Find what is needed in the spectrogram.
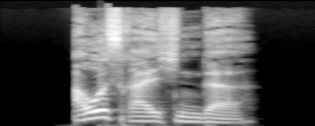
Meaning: inflection of ausreichend: 1. strong/mixed nominative/accusative feminine singular 2. strong nominative/accusative plural 3. weak nominative all-gender singular
- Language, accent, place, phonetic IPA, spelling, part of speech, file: German, Germany, Berlin, [ˈaʊ̯sˌʁaɪ̯çn̩də], ausreichende, adjective, De-ausreichende.ogg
